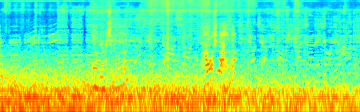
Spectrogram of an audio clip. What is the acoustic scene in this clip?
car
